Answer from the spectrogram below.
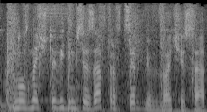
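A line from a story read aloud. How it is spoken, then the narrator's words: Hurried. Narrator (Russian): торопливо произнесла миссис Колдуэлл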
